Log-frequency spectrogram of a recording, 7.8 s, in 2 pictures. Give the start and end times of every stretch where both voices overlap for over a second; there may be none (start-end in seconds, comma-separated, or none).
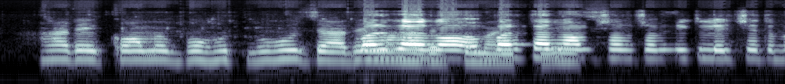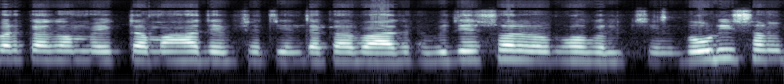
1.8-3.2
